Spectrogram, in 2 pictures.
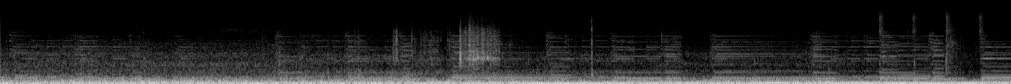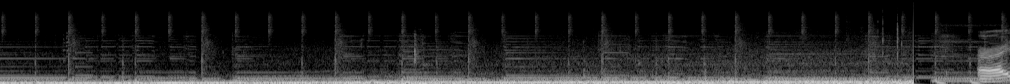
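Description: A Toyota Cressida with about 65,000 miles idles steadily after a fuel pump replacement, a continuous low engine hum with faint surging and some rattles, and it cuts off abruptly near the end.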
